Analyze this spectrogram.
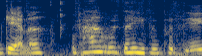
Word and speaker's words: Ghana: Just no H, huh? Just Ghana. Yeah, I've heard it pronounced as, I've only ever heard it pronounced as Ghana.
